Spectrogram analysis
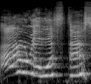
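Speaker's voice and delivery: acted, very high, irritated, angry outburst. Imitating Juice getting angry: imitating Juice getting angry. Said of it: "Juice, he'll get angry at you".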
